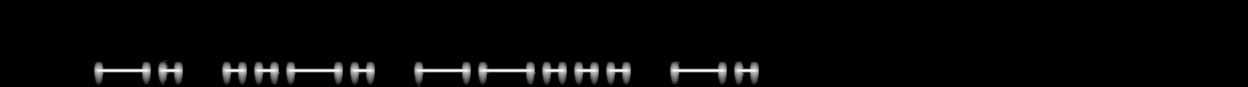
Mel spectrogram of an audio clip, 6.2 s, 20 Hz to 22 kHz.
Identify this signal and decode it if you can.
Morse code, heard as a keyed tone, about 15 wpm, 700 Hz. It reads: NF7N
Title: USA Call Signs - 4 Characters - 15wpm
